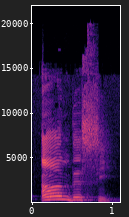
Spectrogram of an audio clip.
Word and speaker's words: indécis: les potes et moussa main le contraire ces indécis il est un des six aces ne se prononcent pas elle est indécise avec à la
